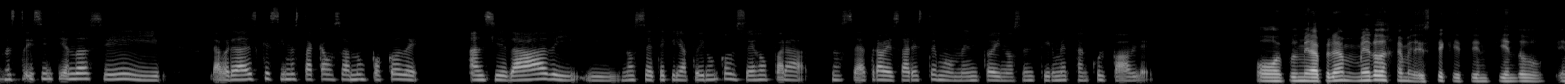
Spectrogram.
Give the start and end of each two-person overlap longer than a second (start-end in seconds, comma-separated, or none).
none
